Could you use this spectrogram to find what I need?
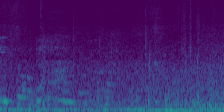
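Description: Footsteps tread on paving stones outdoors.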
